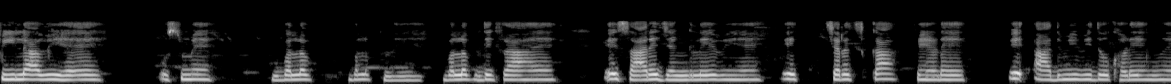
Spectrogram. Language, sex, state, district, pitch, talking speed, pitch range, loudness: Hindi, female, Uttar Pradesh, Budaun, 220 Hz, 145 wpm, 215-230 Hz, -17 LUFS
